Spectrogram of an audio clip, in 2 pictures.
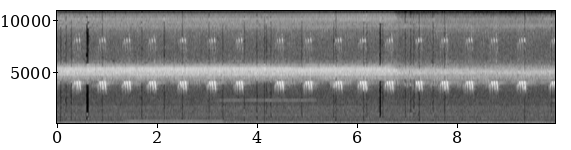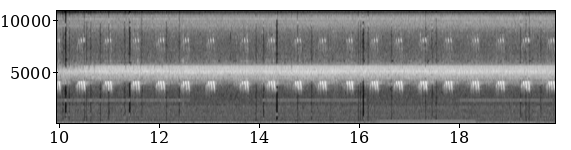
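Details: Crickets heard at night: rhythmic chirps about twice a second over an unbroken shrill trill, with soft low hum and occasional faint steady tones.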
